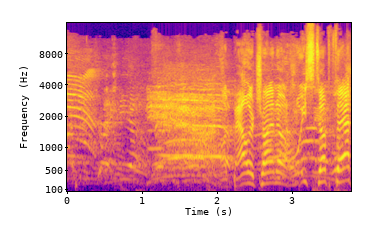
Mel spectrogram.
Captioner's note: crowd chatter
